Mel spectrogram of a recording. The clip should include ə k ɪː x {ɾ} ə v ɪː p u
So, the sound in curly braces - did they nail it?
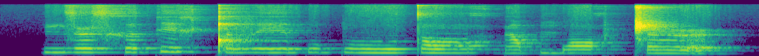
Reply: no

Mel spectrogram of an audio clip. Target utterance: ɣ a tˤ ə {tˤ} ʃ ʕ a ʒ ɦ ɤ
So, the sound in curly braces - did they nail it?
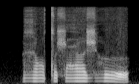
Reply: no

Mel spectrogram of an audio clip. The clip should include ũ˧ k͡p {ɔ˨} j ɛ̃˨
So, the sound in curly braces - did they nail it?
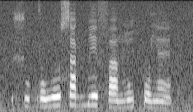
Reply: no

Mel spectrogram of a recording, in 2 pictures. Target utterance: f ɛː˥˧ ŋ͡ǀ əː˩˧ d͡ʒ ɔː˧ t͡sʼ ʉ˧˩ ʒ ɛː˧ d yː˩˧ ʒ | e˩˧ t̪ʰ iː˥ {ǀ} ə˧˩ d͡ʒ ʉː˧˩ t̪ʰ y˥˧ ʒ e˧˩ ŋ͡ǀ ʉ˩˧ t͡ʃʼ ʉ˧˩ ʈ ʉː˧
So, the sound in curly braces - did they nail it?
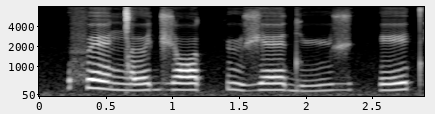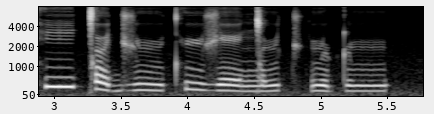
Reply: yes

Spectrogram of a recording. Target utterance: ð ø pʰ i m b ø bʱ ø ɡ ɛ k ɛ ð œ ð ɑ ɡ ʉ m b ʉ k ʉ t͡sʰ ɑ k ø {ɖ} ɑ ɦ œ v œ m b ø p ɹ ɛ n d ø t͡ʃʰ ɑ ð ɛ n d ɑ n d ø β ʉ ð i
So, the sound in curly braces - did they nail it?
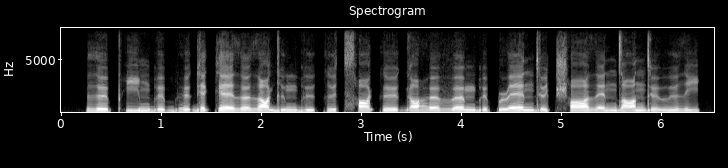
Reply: no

